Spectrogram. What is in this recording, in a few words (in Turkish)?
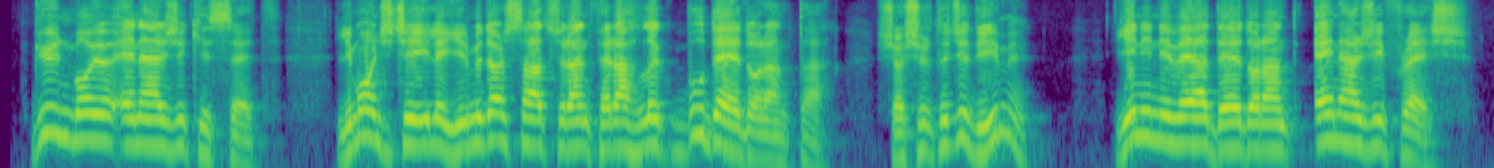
REKLAM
